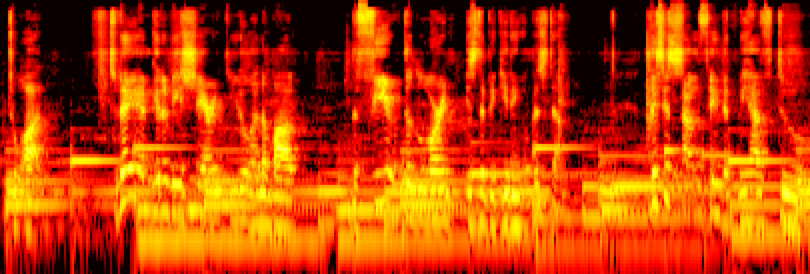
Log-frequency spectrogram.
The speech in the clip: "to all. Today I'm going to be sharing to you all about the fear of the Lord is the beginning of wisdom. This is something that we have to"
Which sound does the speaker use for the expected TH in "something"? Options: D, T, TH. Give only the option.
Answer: TH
